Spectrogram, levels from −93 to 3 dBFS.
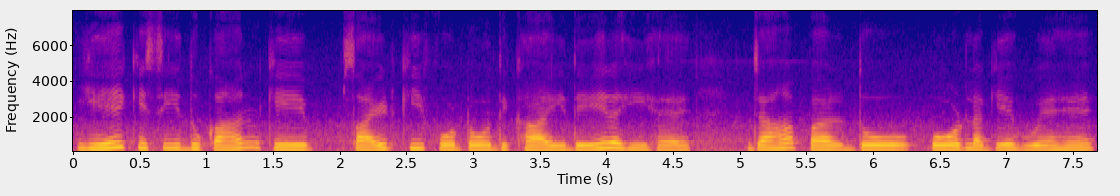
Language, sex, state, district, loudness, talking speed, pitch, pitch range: Hindi, female, Rajasthan, Jaipur, -14 LUFS, 140 wpm, 230 Hz, 220-245 Hz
